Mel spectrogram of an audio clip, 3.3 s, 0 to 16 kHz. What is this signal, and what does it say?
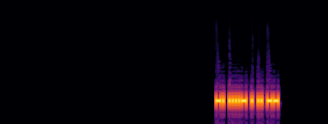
Morse code, heard as a keyed tone, about 77 wpm, 700 Hz. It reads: N4EIM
